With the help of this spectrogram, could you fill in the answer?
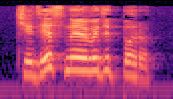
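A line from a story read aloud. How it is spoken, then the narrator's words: Mocking snort. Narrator (Russian): насмешливо хмыкнул Родрик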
